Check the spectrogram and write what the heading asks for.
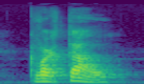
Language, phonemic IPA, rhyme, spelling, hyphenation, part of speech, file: Dutch, /kʋɑrˈtaːl/, -aːl, kwartaal, kwar‧taal, noun, Nl-kwartaal.ogg
- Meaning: quarter, trimester (period of three months)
